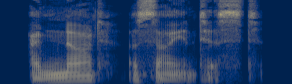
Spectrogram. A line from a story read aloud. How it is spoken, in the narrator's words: I said slowly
